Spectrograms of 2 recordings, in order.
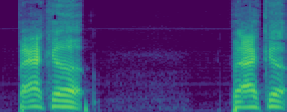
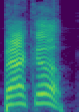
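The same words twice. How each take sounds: First: Said in the usual way. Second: Higher, louder "Back up"; firmer command. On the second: Retold or imitated. Officers ordering the advancing crowd back, louder firmer command. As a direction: raise it to a sharp warning. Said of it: "They're like".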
